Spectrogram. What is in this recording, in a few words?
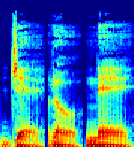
"jerone", concat syllables; Affixing experiment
